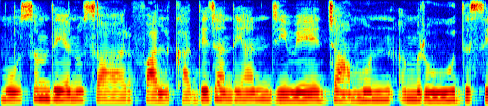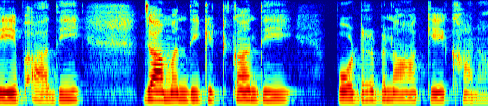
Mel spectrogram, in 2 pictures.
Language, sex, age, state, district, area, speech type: Punjabi, female, 18-30, Punjab, Tarn Taran, rural, spontaneous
